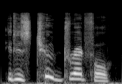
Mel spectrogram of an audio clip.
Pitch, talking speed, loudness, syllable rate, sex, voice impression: 220 Hz, 195 wpm, -14 LUFS, 4.6 syllables/s, male, masculine, adult-like, relaxed, powerful, bright, raspy, cool, mature, friendly, wild, lively, intense, slightly light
